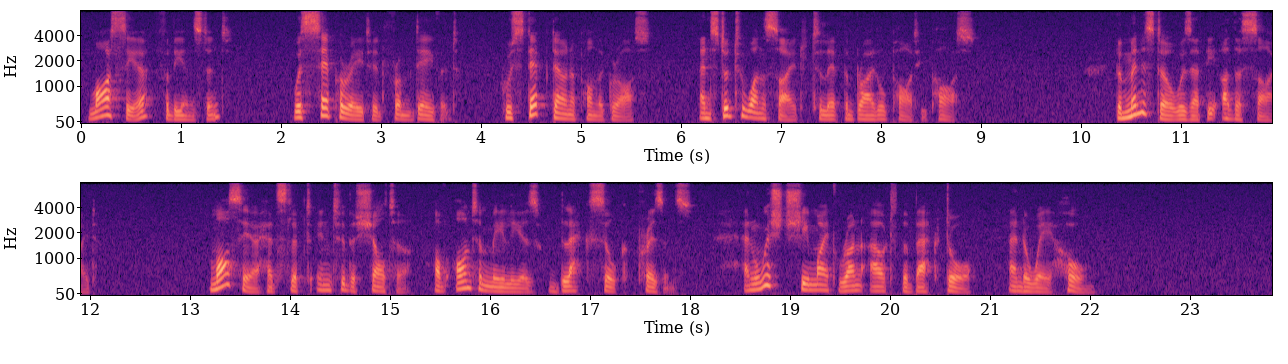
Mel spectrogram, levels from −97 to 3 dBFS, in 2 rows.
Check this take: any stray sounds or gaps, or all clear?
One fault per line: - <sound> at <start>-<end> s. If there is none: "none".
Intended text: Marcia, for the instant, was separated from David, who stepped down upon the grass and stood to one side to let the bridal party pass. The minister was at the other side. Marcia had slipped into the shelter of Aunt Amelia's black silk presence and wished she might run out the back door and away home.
none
